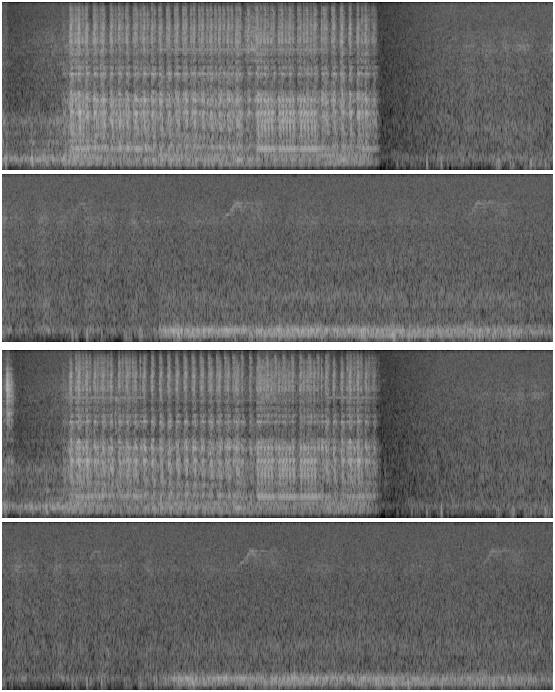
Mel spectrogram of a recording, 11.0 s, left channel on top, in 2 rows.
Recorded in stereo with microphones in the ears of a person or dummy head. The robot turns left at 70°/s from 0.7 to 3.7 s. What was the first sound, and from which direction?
Only background noise.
